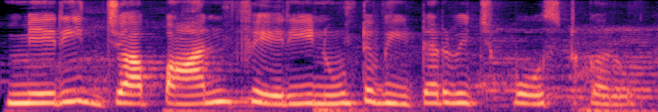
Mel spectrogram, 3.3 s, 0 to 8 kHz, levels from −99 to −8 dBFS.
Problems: constant background noise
